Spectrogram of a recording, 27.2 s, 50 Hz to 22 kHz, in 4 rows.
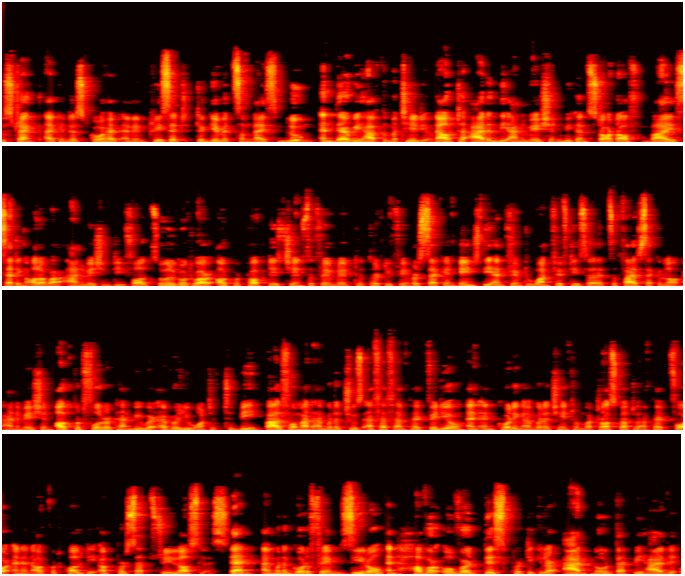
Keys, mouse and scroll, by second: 0.0-2.9 drag, 3.1 middle click, 4.7 click, 6.7 scroll down 2, 6.8 middle click, 8.7 click, 9.7-10.8 drag, 11.3-12.8 drag, 14.3-16.0 drag, 15.7 /, 16.3-16.7 scroll down 2, 16.7-17.9 drag, 18.3 click, 19.3-20.3 drag, 20.9-22.2 drag, 23.6-24.2 drag, 24.2-24.6 scroll down 4, 24.7 middle click, 26.0-27.1 scroll up 6, 26.3 middle click, 27.1 middle click.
